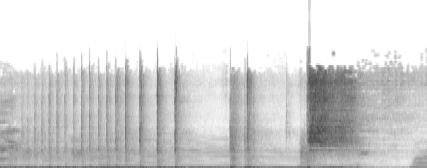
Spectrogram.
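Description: Live rock band with electric guitar, bass and drum kit ending a song. Held chords sit under a rapid drum fill and several accented hits, then a final cymbal crash about four and a half seconds in, after which the music stops and dies away.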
